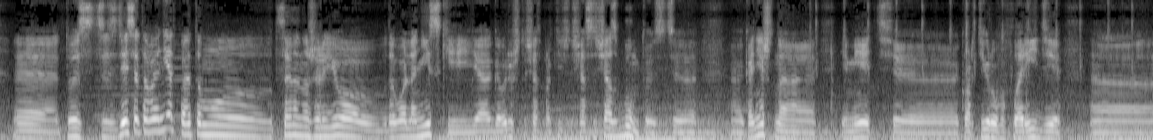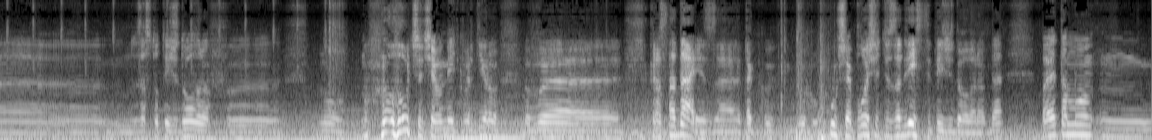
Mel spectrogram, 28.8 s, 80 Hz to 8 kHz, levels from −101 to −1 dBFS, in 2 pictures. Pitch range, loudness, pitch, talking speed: 100-135 Hz, -21 LUFS, 115 Hz, 100 wpm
